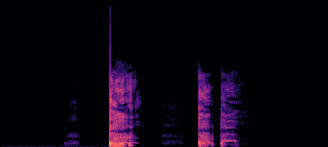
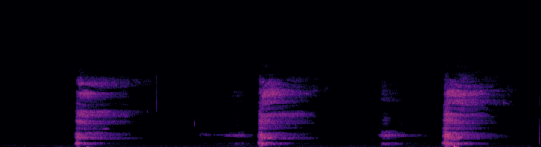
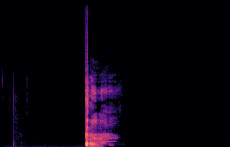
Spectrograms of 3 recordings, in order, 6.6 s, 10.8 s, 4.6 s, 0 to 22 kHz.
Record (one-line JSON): {"three_cough_length": "6.6 s", "three_cough_amplitude": 32768, "three_cough_signal_mean_std_ratio": 0.26, "exhalation_length": "10.8 s", "exhalation_amplitude": 7114, "exhalation_signal_mean_std_ratio": 0.43, "cough_length": "4.6 s", "cough_amplitude": 32768, "cough_signal_mean_std_ratio": 0.21, "survey_phase": "beta (2021-08-13 to 2022-03-07)", "age": "18-44", "gender": "Female", "wearing_mask": "No", "symptom_cough_any": true, "symptom_new_continuous_cough": true, "symptom_runny_or_blocked_nose": true, "symptom_shortness_of_breath": true, "symptom_sore_throat": true, "symptom_fatigue": true, "symptom_fever_high_temperature": true, "symptom_headache": true, "symptom_other": true, "symptom_onset": "3 days", "smoker_status": "Never smoked", "respiratory_condition_asthma": false, "respiratory_condition_other": true, "recruitment_source": "Test and Trace", "submission_delay": "2 days", "covid_test_result": "Positive", "covid_test_method": "RT-qPCR", "covid_ct_value": 22.2, "covid_ct_gene": "N gene"}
